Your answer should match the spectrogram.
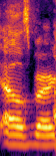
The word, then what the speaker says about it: Ellsberg: That's right, Ellsberg.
